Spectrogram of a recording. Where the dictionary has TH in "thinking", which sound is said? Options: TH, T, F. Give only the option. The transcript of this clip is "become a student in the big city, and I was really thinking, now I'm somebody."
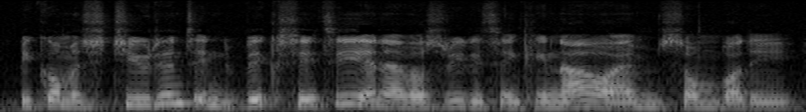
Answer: TH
